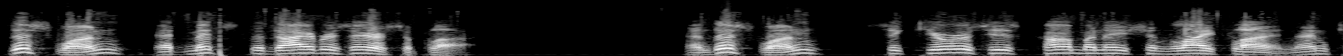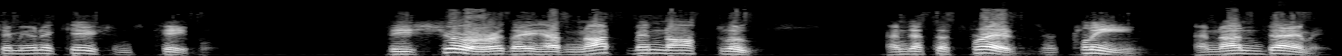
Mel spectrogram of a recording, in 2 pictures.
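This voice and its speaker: An American man reading scripted instructions in a measured, clearly enunciated way, as the narrator of a 1960s military training film. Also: on the high side, lively intonation, dry recording. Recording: phone-like vintage 1960s film soundtrack.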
